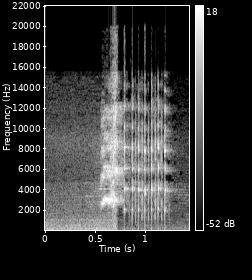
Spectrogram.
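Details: Adult fighter lovebird giving a short ngekek burst to provoke other lovebirds: a loud harsh screech followed by a rapid rattling trill of evenly pulsed shrill notes lasting about half a second.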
